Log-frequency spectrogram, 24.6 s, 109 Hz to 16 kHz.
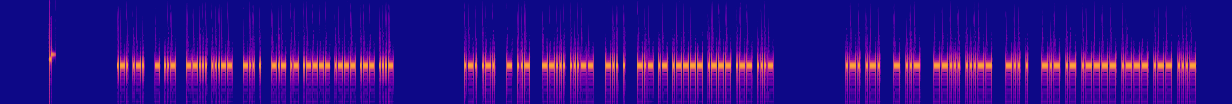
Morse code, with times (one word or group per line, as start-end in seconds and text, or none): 2.3-2.9 RR
3.1-3.5 TU
3.7-4.6 73
4.9-5.2 DE
5.4-7.9 KA1JWV
9.3-9.9 RR
10.1-10.6 TU
10.8-11.9 73
12.1-12.5 DE
12.7-15.5 KA1JWV
16.9-17.6 RR
17.9-18.4 TU
18.7-19.8 73
20.1-20.5 DE
20.8-23.9 KA1JWV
